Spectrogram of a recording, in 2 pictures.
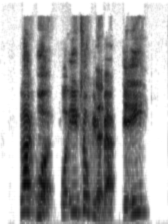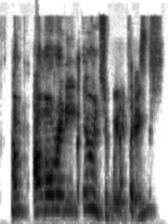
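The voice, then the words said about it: Put-on accent. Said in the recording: “in that accent”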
